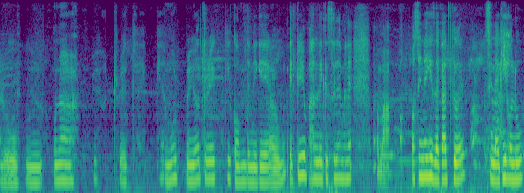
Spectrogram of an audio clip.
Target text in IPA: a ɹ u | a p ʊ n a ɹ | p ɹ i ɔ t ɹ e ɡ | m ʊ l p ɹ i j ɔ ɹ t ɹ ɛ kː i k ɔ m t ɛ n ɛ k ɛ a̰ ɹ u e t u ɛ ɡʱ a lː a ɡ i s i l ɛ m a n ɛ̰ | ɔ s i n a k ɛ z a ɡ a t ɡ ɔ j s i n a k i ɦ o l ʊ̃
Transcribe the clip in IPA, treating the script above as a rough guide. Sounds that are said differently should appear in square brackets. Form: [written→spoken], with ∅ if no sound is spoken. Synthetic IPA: a ɹ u | a p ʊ n a ɹ | p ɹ i ɔ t ɹ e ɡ | m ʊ [l→ɹ] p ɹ i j ɔ [ɹ→∅] t ɹ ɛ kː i k ɔ m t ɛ n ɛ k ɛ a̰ ɹ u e t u ɛ [ɡʱ→bʱ] a lː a ɡ i s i l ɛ m a n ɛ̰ | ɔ s i n a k [ɛ→i] z a ɡ a t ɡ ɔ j s i n a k i ɦ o l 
